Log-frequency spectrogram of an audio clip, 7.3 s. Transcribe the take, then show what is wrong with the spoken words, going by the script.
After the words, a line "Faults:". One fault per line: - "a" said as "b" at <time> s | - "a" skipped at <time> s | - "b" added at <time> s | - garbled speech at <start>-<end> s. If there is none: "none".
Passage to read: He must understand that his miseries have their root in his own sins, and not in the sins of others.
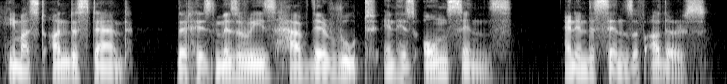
He must understand that his miseries have their root in his own sins, and in the sins of others.
Faults:
- "not" skipped at 5.8 s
